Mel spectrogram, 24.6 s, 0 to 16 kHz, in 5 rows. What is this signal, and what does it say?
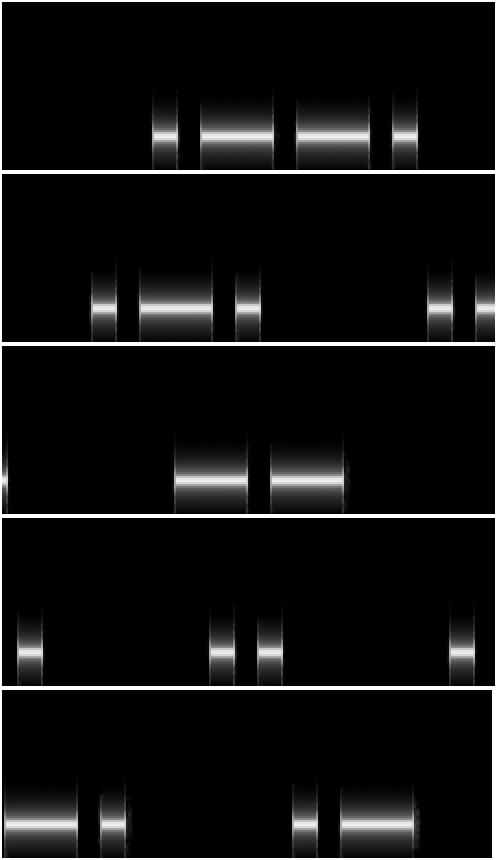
Morse code, heard as a keyed tone, about 5 wpm, spaced as for 3 wpm, 750 Hz. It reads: PRIMEIRA
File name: arquivos / texto / texto 29 05ppm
